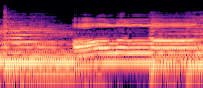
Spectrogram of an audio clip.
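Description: Folk band playing an instrumental passage between verses, led by acoustic guitar. A melody note slides up in pitch and is held, starting a little under a second in.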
